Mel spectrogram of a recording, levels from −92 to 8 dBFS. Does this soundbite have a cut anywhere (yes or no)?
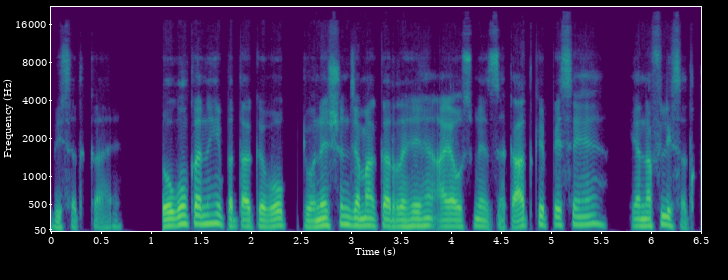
yes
